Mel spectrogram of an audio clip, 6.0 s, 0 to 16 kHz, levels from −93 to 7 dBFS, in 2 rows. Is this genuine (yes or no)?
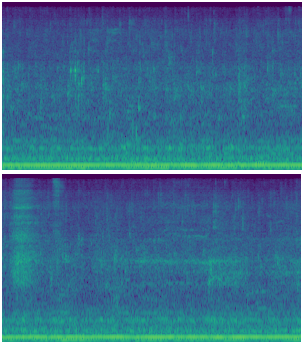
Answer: no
